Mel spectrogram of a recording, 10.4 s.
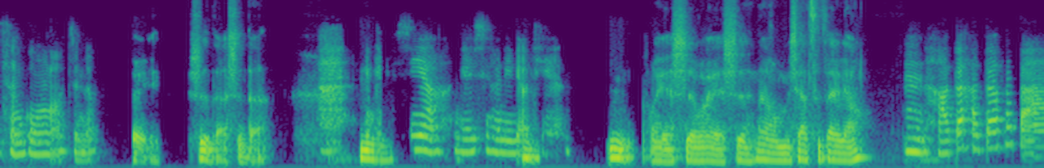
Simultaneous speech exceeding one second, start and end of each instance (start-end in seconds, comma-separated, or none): none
